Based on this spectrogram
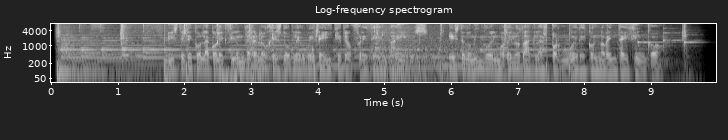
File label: Catalan automotive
